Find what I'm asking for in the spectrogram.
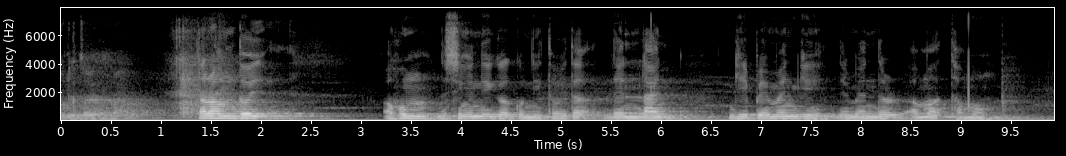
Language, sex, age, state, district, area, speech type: Manipuri, male, 18-30, Manipur, Kakching, rural, read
